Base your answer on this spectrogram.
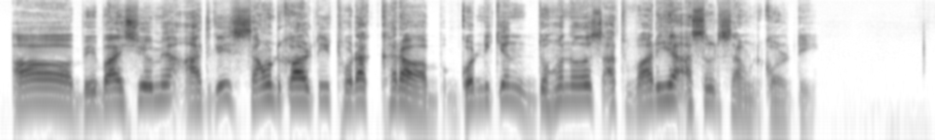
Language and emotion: Kashmiri, neutral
